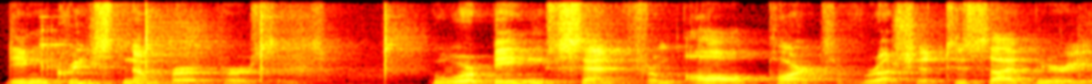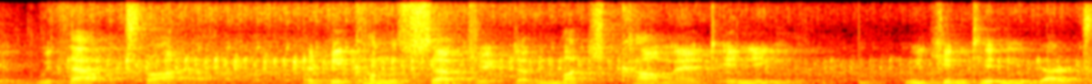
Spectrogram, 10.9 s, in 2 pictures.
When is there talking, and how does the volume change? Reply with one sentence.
The talking can be heard from 0.0 to 10.8 s, at a steady volume.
